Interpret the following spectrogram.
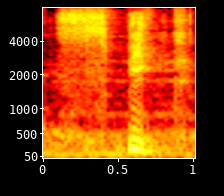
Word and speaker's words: speak: স্পিক, SPEAK, স্পিক। ই এর উচ্চারণ আবার বলছি দীর্ঘ ই এর মতো হয়, দীর্ঘ ই। তাহলে SPEAK, স্পিক।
